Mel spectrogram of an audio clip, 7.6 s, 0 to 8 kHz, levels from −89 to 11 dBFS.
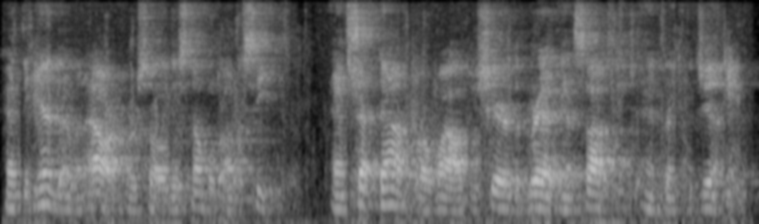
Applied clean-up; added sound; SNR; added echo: neural separator model SepFormer DNS4.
